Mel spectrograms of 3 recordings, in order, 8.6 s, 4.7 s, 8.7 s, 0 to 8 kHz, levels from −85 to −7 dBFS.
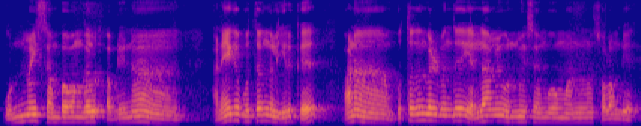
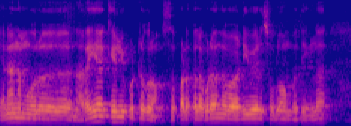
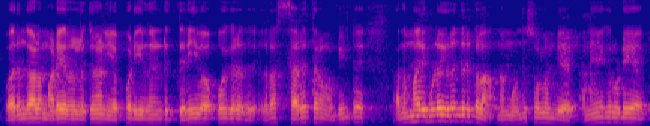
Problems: background sounds at intervals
